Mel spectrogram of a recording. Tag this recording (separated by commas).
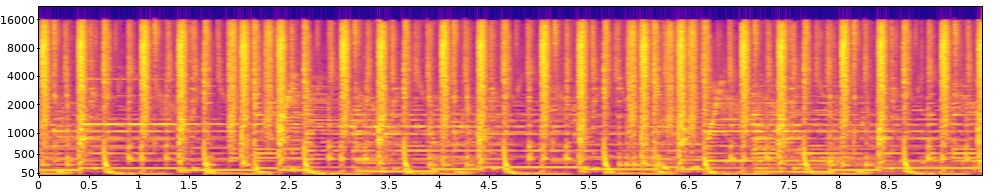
Afrobeat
